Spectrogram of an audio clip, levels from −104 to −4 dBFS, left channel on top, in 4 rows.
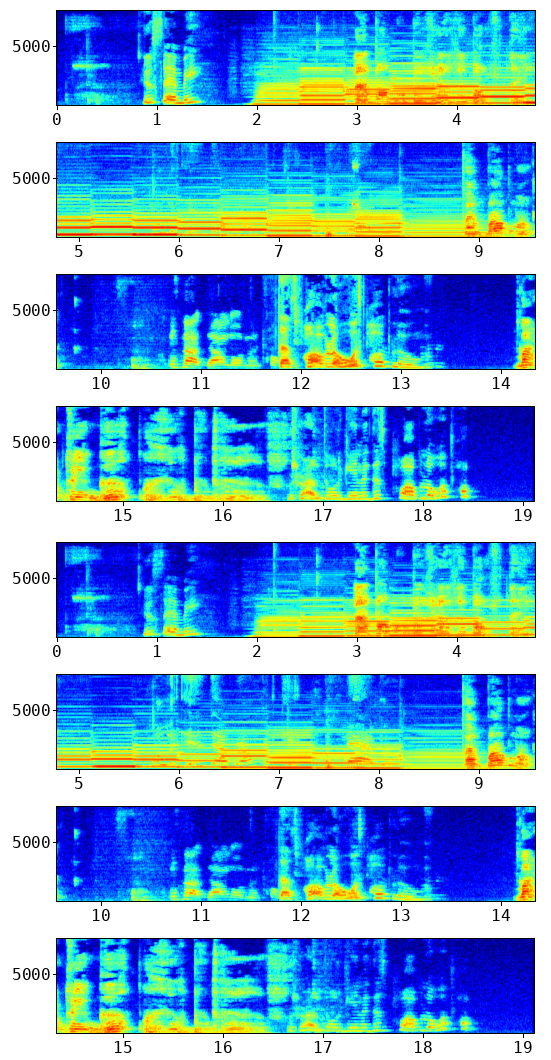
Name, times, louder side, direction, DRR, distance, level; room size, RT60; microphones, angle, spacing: voice 1, 0.9-1.4 2.4-2.8 5.7-6.0 6.5-6.6 10.7-13.3 16.7-18.5, left 6 dB, 60° left, 0.3 m, -31 dB
Wind instrument woodwind instrument, 1.9-9.3, left 4 dB, 30° left, 0.7 m, -22 dB
voice 2, 3.0-4.8 8.8-9.6 14.2-16.6, equal, 5° right, 1.0 m, -25 dB
voice 3, 5.7-8.3, right 6 dB, 70° right, 0.5 m, -34 dB
2.8 x 2.0 x 2.4 m
head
